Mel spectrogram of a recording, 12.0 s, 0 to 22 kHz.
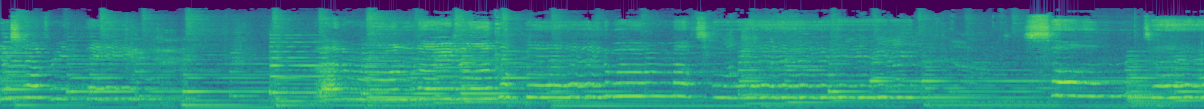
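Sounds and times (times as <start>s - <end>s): woman singing ballad: 0.0s - 2.0s, 3.1s - 9.6s, 10.2s - 12.0s
soft instrumental accompaniment: 0.0s - 12.0s.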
